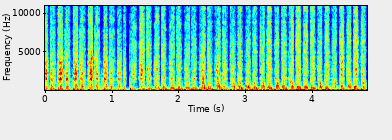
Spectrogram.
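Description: A purple wax crayon rubs and scratches across the top area of a thin paper coloring sheet clipped to a clipboard, filling in the color. Quick, steady back-and-forth strokes make a continuous dry, scratchy rasp with a low rumble underneath, broken once by a brief sharp tick early on.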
